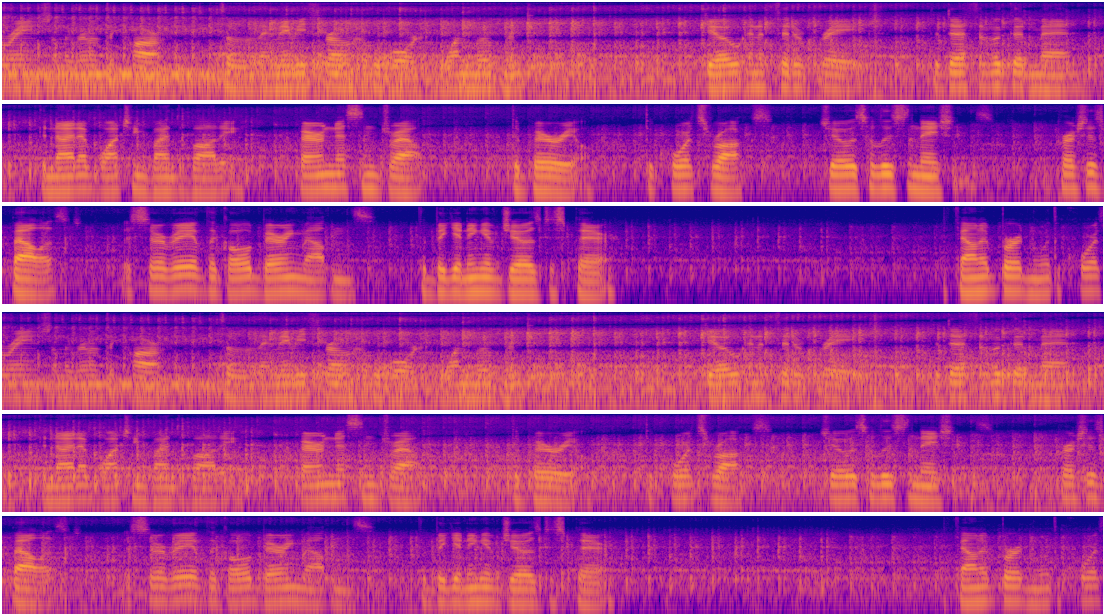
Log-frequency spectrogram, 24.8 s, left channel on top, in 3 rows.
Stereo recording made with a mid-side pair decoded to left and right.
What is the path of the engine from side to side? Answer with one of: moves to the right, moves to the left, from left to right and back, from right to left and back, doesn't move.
moves to the right.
